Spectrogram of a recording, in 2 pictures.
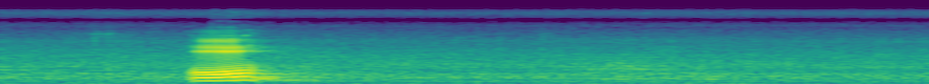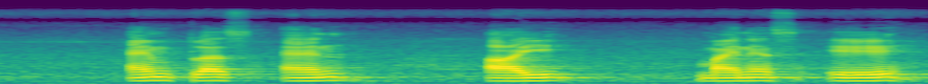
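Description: A man speaks in short bursts, explaining through a microphone.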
